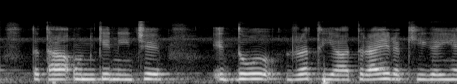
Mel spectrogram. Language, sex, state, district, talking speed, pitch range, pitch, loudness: Hindi, female, Uttar Pradesh, Shamli, 130 wpm, 230-245 Hz, 235 Hz, -14 LUFS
